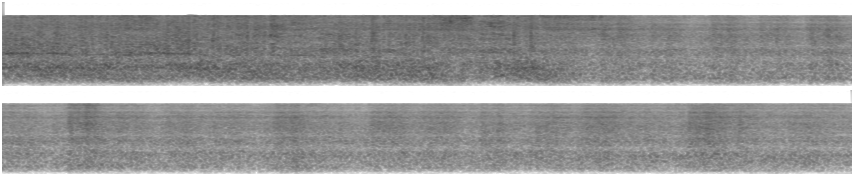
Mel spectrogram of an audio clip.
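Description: Kintetsu Minami Osaka Line electric train passing close by on a railway bridge, its wheels clattering over the rails. It is loud for the first few seconds, then fades steadily from about three seconds in as the train moves away.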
